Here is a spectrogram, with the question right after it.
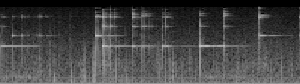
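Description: A hanging wind chime of hollow metal tubes with glass crystal beads is strummed by fingers, knocking the tubes together. The result is a string of bright, sustained metallic rings with high glass bead clinks, arriving in several clustered bursts over a low steady hum.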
